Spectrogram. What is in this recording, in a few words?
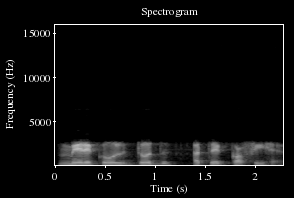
I have milk and coffee, punjabi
